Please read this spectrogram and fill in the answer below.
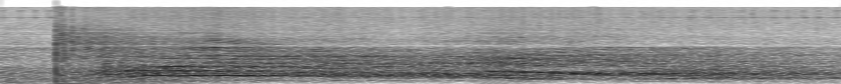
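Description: A ball strikes hard about a third of a second in. A loud, continuous pitched sound follows, its pitch shifting and sliding downward, echoing in a large hall.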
